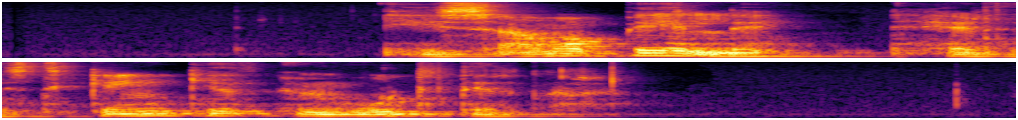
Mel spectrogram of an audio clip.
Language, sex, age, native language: Icelandic, male, 30-39, Icelandic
